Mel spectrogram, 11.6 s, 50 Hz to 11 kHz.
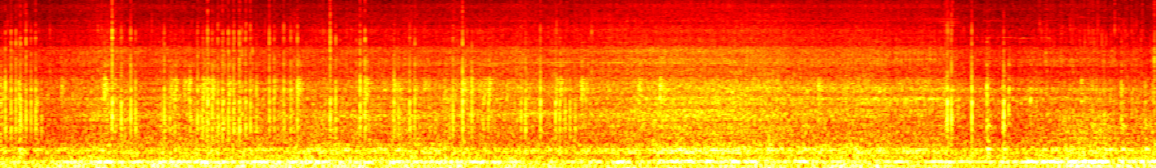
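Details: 2017 Renault Duster 4x4 driving: scattered light knocks over steady road rumble, passenger side only; persists after replacing strut kits, mounts, sway bar link and stabilizer bushings both sides; source unknown.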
